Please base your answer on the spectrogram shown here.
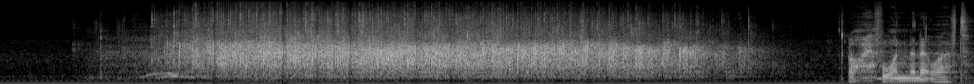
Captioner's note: applause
